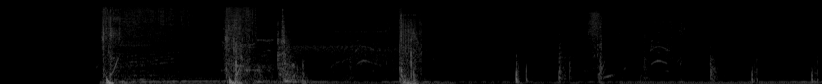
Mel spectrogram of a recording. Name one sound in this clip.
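A laser beam hums loudly.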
